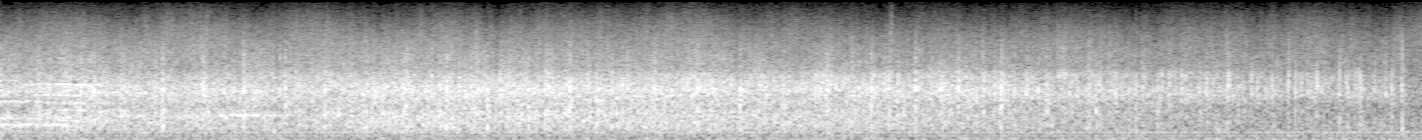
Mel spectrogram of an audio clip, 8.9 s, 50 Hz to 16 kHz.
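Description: Huge outdoor crowd applauding and cheering, swelling up at once and slowly dying away near the end, heard on a hissy 1942 recording with a steady low hum underneath.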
